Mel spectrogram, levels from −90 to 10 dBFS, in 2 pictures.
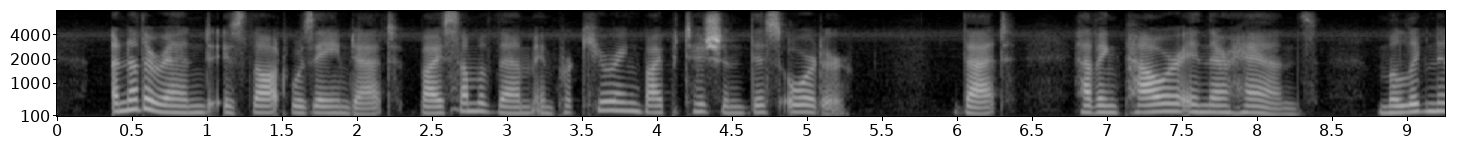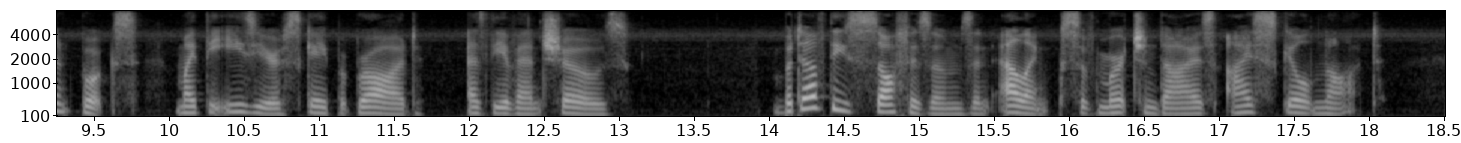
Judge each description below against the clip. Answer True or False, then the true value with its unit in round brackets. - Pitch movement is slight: False (3.6 semitones)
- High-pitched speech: False (180 Hz)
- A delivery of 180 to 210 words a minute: False (145 wpm)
